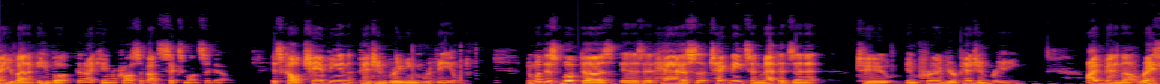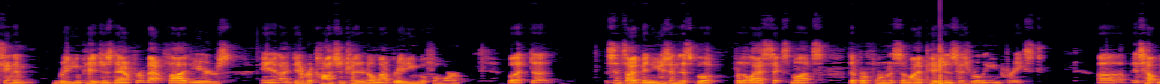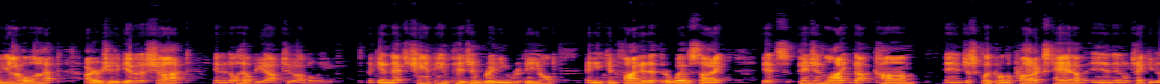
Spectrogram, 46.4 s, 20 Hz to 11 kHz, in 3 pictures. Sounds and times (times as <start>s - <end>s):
Speech: 0.0s - 6.3s, 7.0s - 13.6s, 14.5s - 22.8s, 23.6s - 29.5s, 30.1s - 46.4s.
